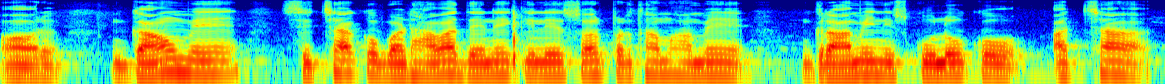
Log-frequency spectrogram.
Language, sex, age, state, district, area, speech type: Hindi, male, 18-30, Bihar, Muzaffarpur, rural, spontaneous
